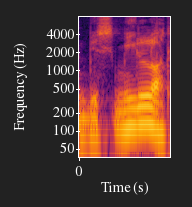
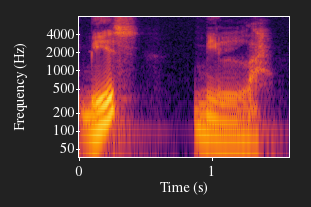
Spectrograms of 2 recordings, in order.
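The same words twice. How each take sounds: First: Bismillah ending in a dark O, "bismiloh"; wrong thick Allah. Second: Bismillah slow, ending in a thin A; correct thin Allah. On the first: Teacher showing the wrong reading of bismillah, dark O. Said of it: "tidak berbunyi O". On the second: Teacher showing the right thin bismillah, slow and clear. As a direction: draw out bismillah with a clean A. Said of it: "Berbunyi A". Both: Shown as a demonstration.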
